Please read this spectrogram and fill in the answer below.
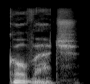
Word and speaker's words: Kovacs: "Kovacs," he said, not a question. The pronunciation was correct. Kovac, not Kovacs, which meant someone had briefed him on it, which meant this had been planned.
